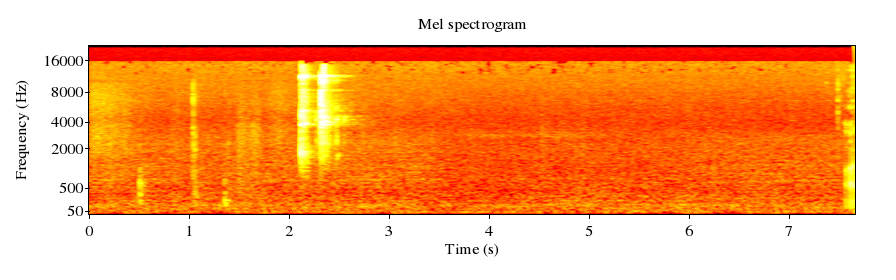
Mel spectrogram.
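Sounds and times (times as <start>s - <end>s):
quiet hum: 0.0s - 7.6s
glasses clinking in a toast: 2.1s - 2.7s.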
